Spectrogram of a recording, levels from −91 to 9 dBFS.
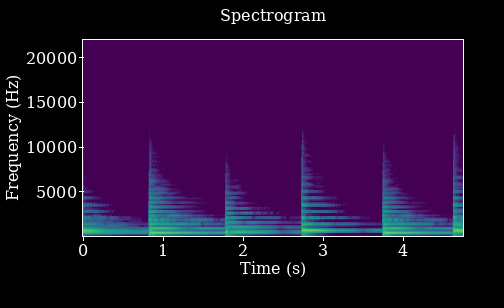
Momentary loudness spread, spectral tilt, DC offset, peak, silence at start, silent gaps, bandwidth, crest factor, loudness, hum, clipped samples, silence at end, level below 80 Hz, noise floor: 19 LU; -5 dB/octave; under 0.1%; -6 dBFS; 0 s; none; 6.6 kHz; 16 dB; -22 LUFS; none; under 0.1%; 0 s; -70 dBFS; -43 dBFS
